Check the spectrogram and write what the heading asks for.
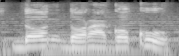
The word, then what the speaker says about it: Don Dragoku: menjadi don't Dora Goku tulisan itu don't trago ya guys cuman pelafalan Jepang itu don't Dora Goku jadi ini debutnya yang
